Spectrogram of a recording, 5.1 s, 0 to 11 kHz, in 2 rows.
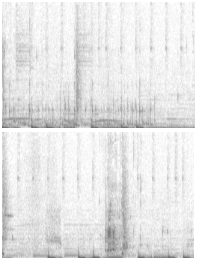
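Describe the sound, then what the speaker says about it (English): Peach schnapps poured into a Collins glass over ice for a peach cocktail, with wet glugging and dripping liquid sounds close up, in short bursts across the clip. "Then we'll do 1 ounce of peach schnapps."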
